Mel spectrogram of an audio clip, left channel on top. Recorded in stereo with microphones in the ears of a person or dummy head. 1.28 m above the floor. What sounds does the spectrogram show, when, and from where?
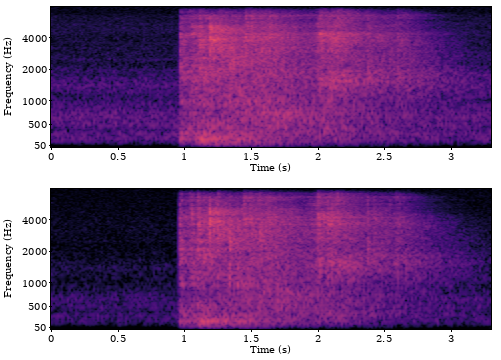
1.0 s crumpling: 70° right (ahead or behind), 1.5 m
